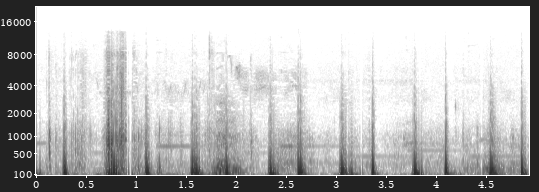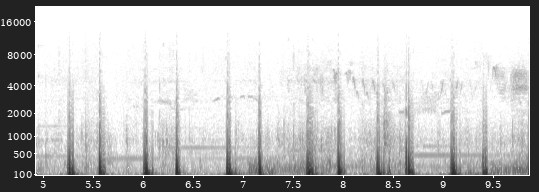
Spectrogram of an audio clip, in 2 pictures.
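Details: ASMR recording of a person's own heartbeat made for sleep: steady low thumping at about 80 beats a minute with a faint hum behind; normal heartbeat.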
